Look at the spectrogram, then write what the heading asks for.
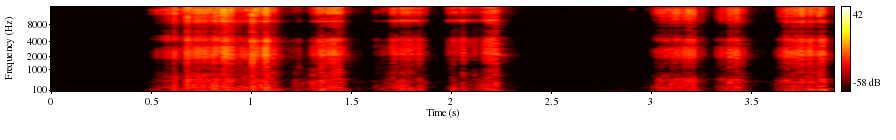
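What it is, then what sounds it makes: Dry scouring pad scraped with a knife blade. A metal craft knife blade scrapes and scratches across the rough, fibrous surface of the dry red abrasive scouring-pad side of a kitchen sponge held in hand. It makes a series of short, gritty rasping strokes with a bright hiss over a low scratchy rumble. There is a brief pause mid-clip before three more strokes.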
